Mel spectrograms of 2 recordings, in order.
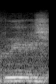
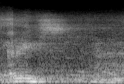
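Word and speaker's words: QRIS: saya pernah dikoreksi juga bukan quiris Pak tapi yang benar ituis Kris lebih mudah aja Kris walaupun pakai Tapi bacanya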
